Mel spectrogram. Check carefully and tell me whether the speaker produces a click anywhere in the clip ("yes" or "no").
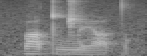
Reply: yes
